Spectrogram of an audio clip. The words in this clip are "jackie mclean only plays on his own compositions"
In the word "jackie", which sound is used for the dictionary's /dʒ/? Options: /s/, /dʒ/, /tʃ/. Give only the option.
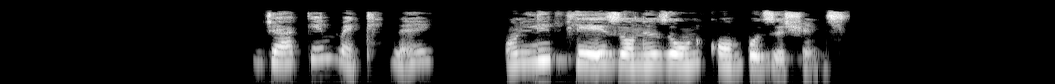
/dʒ/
